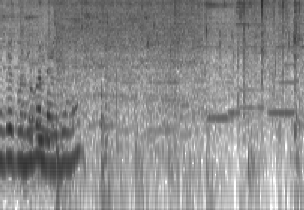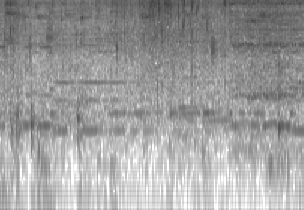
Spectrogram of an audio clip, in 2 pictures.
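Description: Battered aubergine slices shallow-frying in hot oil in a pan, sizzling and crackling steadily, with a few scrapes and taps of a spatula as the slices are turned about midway. A singing voice in background music is heard for the first second, then drops away.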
